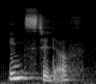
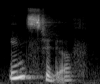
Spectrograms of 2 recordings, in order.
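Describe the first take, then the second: No difference in how they are said.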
